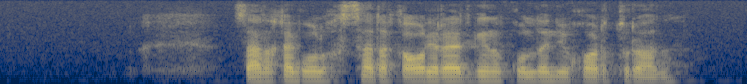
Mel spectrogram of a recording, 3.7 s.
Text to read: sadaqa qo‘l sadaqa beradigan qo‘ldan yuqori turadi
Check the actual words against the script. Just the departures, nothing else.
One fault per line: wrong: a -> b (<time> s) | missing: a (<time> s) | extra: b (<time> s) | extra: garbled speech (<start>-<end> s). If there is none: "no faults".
no faults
